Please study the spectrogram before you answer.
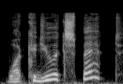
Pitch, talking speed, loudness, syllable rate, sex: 200 Hz, 195 wpm, -16 LUFS, 4.7 syllables/s, male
